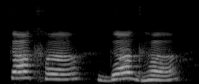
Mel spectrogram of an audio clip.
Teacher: कंठ से बोला जाता है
